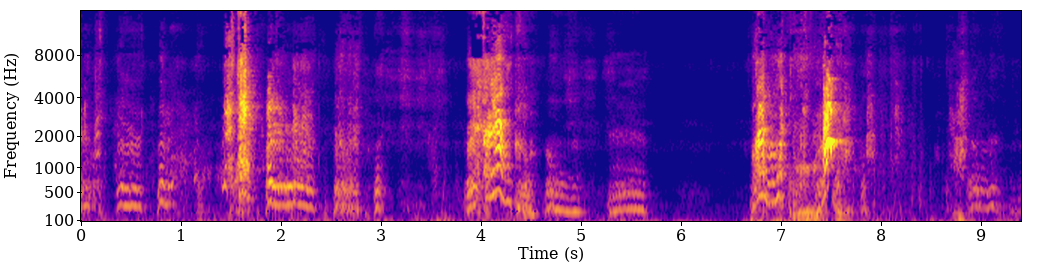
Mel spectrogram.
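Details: Scottish Terrier mother playing with her six-week-old puppy on Mother's Day, indoors: bursts of rough growling mixed with sharp barks and yips, loud clusters around the start, middle and end with quieter gaps between.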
